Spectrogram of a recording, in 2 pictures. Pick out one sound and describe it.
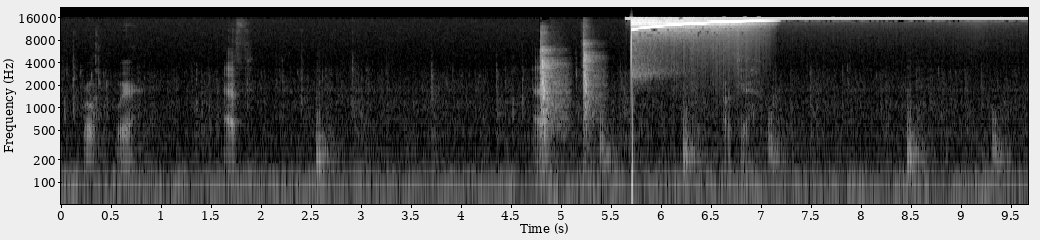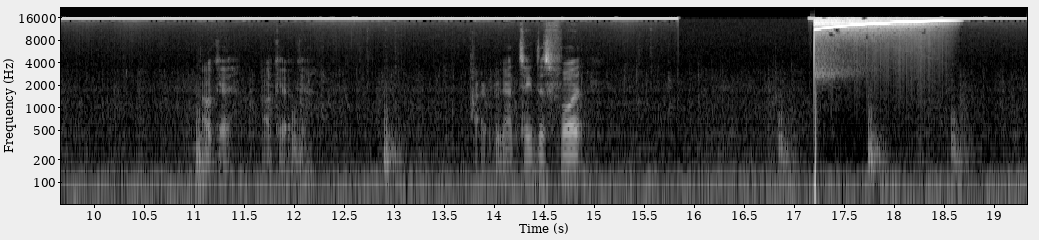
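A young man talks quietly and in short bursts into a close microphone.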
